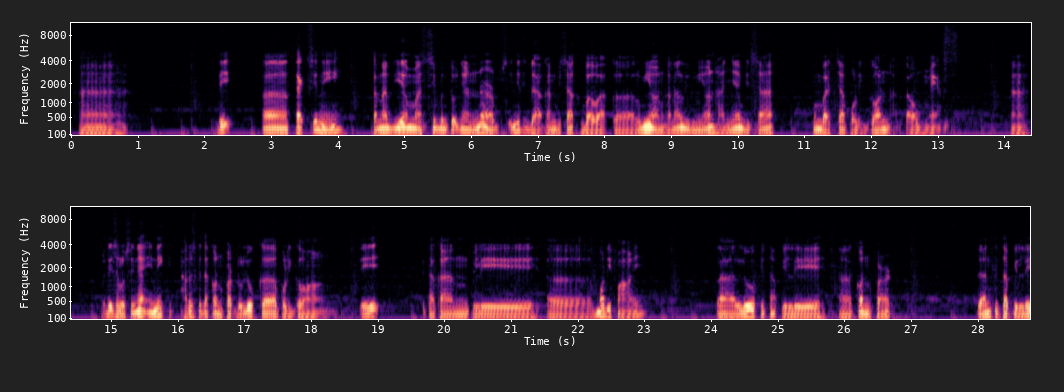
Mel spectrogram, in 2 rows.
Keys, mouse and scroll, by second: 0.9 alt+right click, 1.6 alt+middle click, 2.1 alt+right click, 4.7 alt+click, 5.3-6.7 alt+middle drag.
